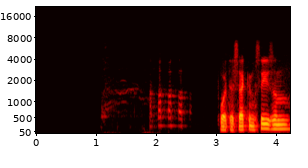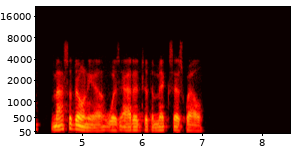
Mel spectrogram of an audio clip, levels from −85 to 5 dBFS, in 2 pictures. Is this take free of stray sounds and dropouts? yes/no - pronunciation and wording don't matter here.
no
